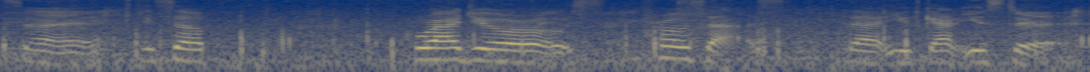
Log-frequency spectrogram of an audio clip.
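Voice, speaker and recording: Against noticeable background noise, a woman with a fairly high pitch talks at a fairly slow pace with fairly even intonation and long, frequent pauses. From China. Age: young. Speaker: college student. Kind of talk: classroom discussion. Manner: halting.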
